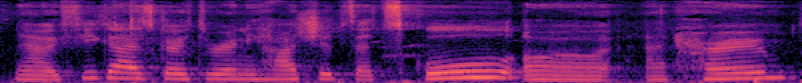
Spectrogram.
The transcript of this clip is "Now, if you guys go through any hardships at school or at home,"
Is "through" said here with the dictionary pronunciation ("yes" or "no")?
yes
